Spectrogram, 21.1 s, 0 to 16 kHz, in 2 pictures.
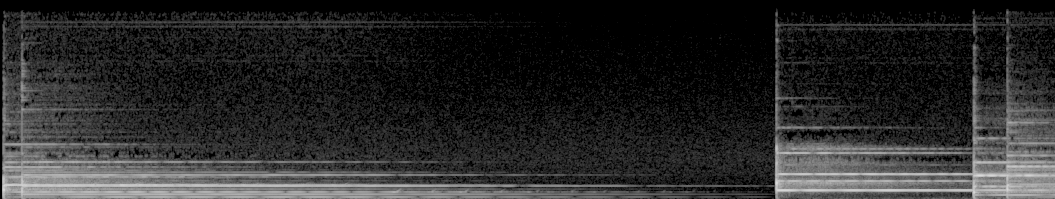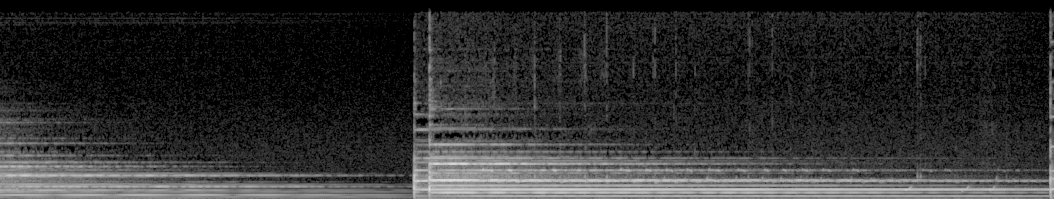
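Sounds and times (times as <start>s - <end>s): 
village bell: 0.0s - 6.9s, 7.8s - 21.0s.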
